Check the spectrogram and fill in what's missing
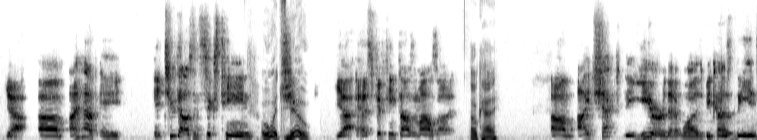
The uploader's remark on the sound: Are separated by most of the continent, but they're both on the good ship SS poor audio quality.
